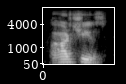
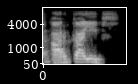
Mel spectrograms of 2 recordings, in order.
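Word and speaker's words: archives: Next আর্চিভস। ঠিক আছে, actually আর্চিভস আমরা বলতাম, এটার আসল উচ্চারণ হচ্ছে আর্কাইভস।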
